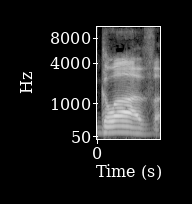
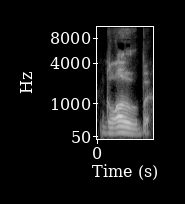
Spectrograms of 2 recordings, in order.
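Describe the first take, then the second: First: The word ends with a v sound. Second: The word ends with a b sound. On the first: The speaker calls it wrong. "I'm inclined to pronounce this glove as in glove. It's wrong" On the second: The speaker calls it right. "This is globe"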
